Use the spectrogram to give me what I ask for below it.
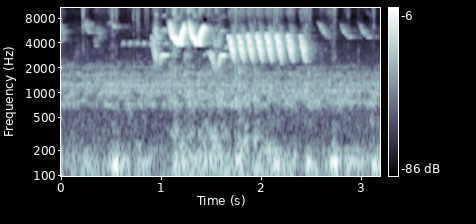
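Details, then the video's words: Yellow-fronted canary giving a sweet, swooping warble that runs straight into a rapid trill of about seven identical high notes. A constant low hum continues in the background. "طائر الياسمين كنار الموزمبيقي GreenSinger"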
